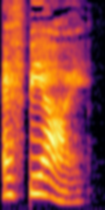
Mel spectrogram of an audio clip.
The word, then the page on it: fbi: British English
